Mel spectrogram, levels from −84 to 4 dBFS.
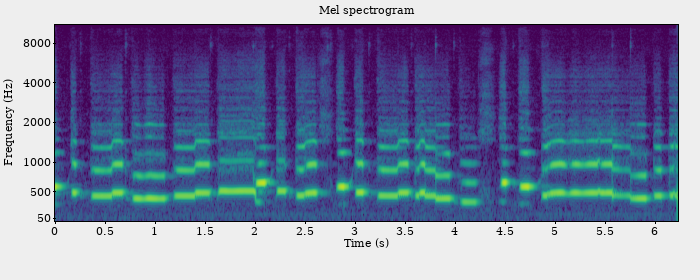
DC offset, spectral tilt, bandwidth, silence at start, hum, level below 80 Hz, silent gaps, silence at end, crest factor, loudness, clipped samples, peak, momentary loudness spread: under 0.1%; -4.5 dB/octave; 8.4 kHz; 0 s; none; -62 dBFS; none; 0 s; 14 dB; -18 LUFS; under 0.1%; -4 dBFS; 5 LU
